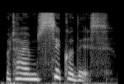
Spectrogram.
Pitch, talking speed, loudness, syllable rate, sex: 245 Hz, 240 wpm, -16 LUFS, 4.7 syllables/s, female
